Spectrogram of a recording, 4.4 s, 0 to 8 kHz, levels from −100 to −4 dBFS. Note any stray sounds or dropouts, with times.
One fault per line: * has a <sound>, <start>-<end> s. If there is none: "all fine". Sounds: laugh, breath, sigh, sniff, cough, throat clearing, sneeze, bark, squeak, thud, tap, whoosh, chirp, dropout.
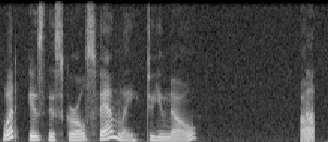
* has a laugh, 4.0-4.2 s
